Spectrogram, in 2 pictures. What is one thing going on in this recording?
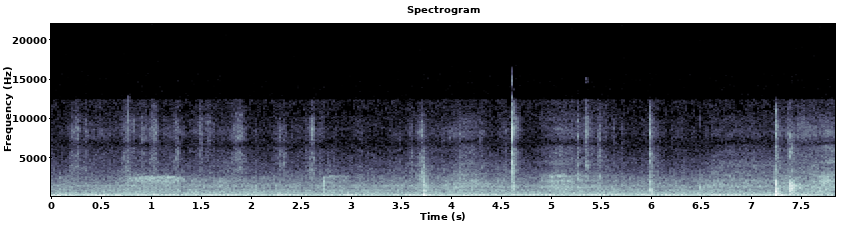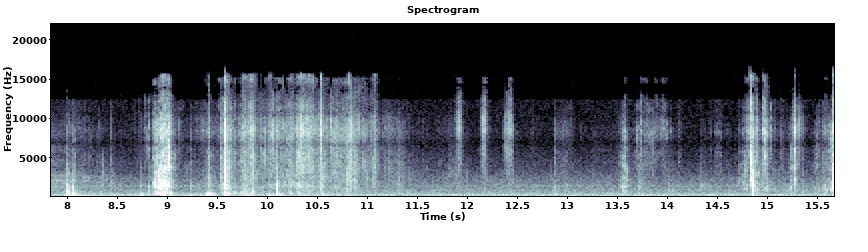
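Trading cards rustle and click as hands shuffle them.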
